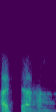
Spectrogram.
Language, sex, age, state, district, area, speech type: Marathi, male, 18-30, Maharashtra, Buldhana, urban, conversation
